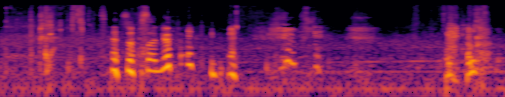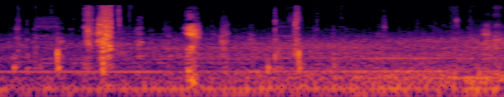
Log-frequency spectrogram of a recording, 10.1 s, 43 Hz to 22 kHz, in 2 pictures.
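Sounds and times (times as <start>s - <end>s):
person laughing: 1.6s - 3.4s, 4.4s - 5.0s.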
